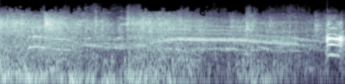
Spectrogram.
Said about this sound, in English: Quickly fire a barrage into their port side while they reload. Aye, aye, sir. Fire the cannons! Aye.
